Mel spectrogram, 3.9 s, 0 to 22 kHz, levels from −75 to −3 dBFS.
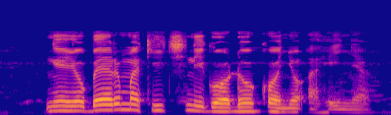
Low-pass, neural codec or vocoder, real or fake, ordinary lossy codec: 7.2 kHz; none; real; none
